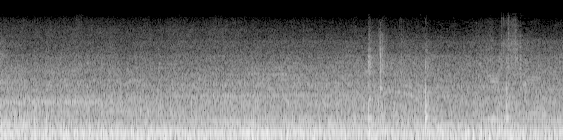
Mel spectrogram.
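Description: Steady low rumble of road traffic, with two faint clicks near the end.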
